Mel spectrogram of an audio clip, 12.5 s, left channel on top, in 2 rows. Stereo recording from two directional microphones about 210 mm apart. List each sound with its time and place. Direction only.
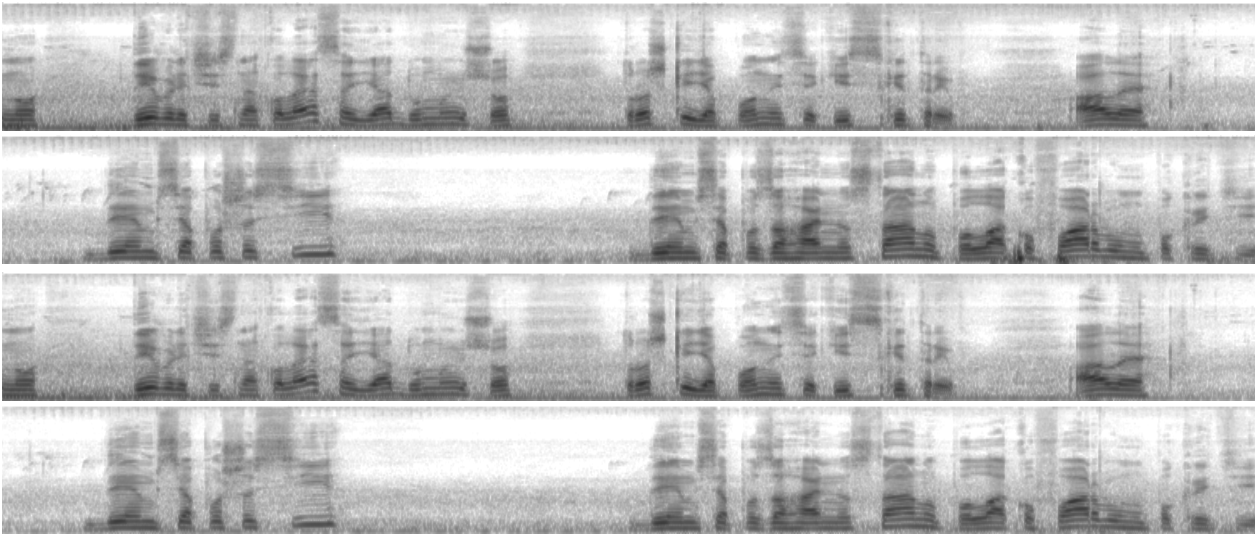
0.6 s speech: centre (ahead or behind); by 5.7 s 20° right (ahead or behind)
6.7 s speech: 10° right (ahead or behind)
9.5 s speech: 10° left (ahead or behind)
